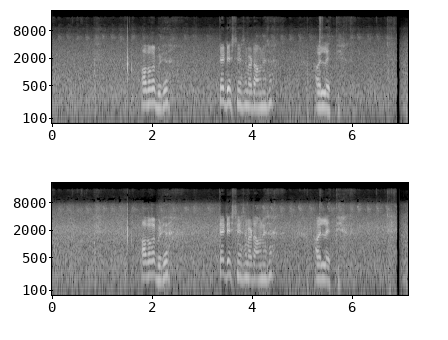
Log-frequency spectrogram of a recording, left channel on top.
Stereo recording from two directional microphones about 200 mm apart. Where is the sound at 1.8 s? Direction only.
15° left (ahead or behind).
